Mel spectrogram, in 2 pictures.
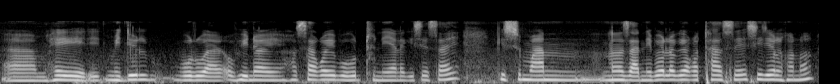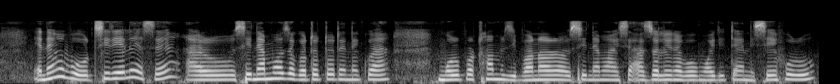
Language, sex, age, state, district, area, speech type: Assamese, female, 45-60, Assam, Nalbari, rural, spontaneous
